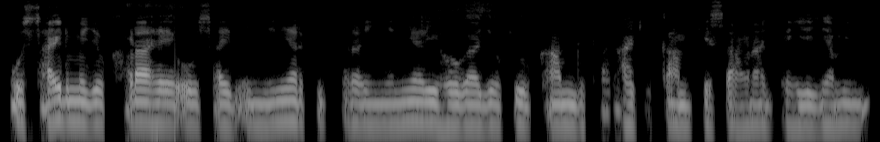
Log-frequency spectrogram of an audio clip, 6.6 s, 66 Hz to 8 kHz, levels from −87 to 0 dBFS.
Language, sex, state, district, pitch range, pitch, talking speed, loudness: Hindi, male, Chhattisgarh, Raigarh, 115-125 Hz, 120 Hz, 220 wpm, -42 LUFS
